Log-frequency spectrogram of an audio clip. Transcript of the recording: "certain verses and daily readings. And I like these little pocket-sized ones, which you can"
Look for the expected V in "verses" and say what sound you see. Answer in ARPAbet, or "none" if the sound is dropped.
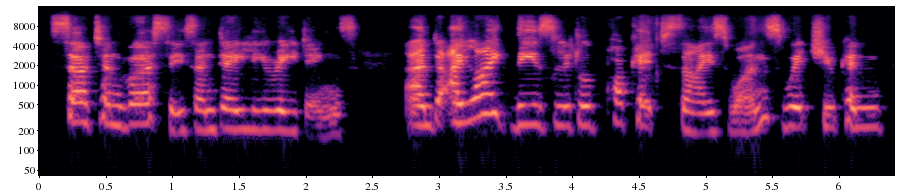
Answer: V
